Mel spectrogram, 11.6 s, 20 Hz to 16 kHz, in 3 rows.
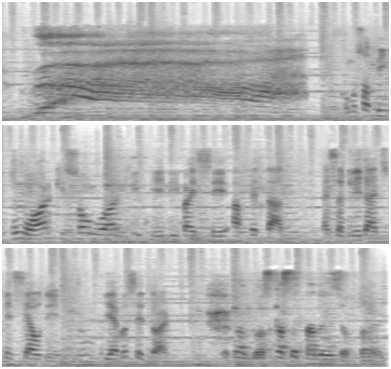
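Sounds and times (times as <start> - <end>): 
person voicing a fake orc battle cry: 0.4 - 3.1
speech: 3.6 - 11.6.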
